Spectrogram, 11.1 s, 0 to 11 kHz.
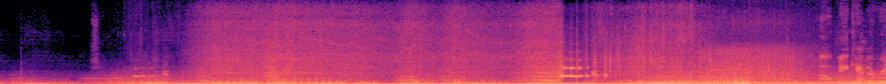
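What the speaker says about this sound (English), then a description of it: "so I know he's okay with me clutch dumping it like that" Manual VW MK7.5 GTI on an IE Stage 2 exhaust launching hard after a clutch dump, the engine revving and pulling through rising and falling pitch with some tire noise, loud and close.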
